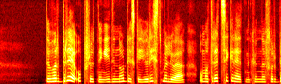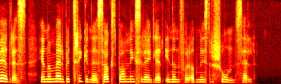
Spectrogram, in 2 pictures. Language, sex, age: Norwegian, female, 25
